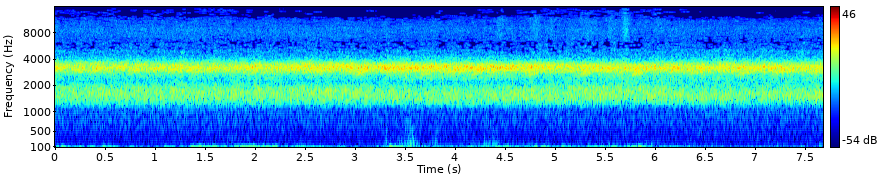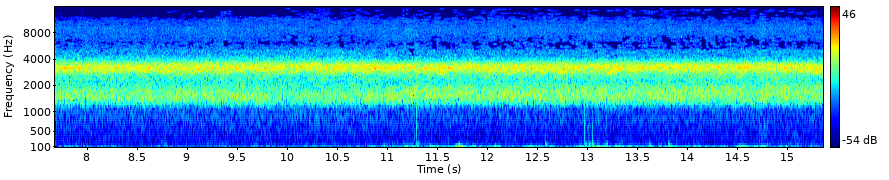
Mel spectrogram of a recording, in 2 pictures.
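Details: Paddy-field frogs massed in chorus at rice-planting time, recorded 30 May 2011; their overlapping rapid croaks merge into a constant two-toned buzzing drone, with occasional faint low knocks.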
